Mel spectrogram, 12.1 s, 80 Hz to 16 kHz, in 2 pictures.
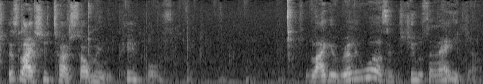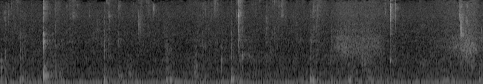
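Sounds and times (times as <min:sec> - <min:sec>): steady low hum: 0:00.0 - 0:12.0
faint wet chewing: 0:02.0 - 0:03.8, 0:06.0 - 0:12.0.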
